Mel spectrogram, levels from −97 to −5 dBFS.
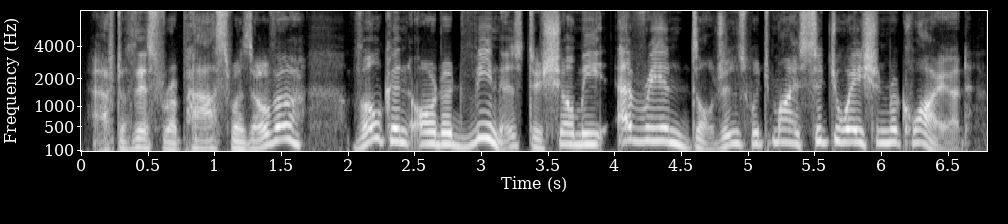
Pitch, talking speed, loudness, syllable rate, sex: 175 Hz, 150 wpm, -18 LUFS, 5.4 syllables/s, male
